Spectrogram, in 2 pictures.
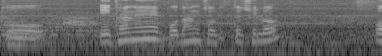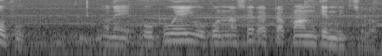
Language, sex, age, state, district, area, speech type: Bengali, male, 30-45, West Bengal, Howrah, urban, spontaneous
